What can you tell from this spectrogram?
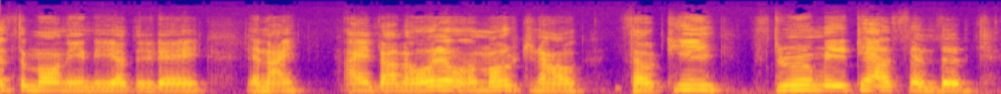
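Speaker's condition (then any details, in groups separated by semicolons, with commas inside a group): Cerebral palsy; speech affected to an extent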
